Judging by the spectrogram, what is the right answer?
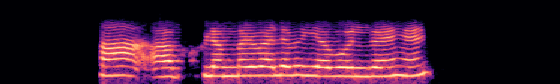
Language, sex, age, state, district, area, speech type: Hindi, female, 18-30, Madhya Pradesh, Harda, urban, conversation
